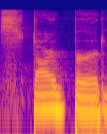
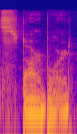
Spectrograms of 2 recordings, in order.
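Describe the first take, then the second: First: The second syllable is reduced, like 'bird'. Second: The second syllable is full, like 'board'. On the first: The speaker calls it right. "Pronounced starbird" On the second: The speaker calls it wrong. "not starboard"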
